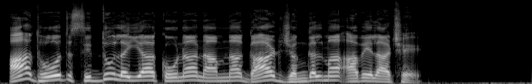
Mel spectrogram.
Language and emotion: Gujarati, neutral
